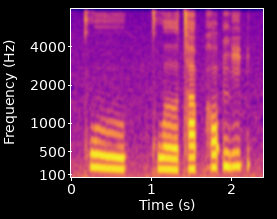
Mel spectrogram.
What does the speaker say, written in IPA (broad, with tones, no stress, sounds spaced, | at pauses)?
kʰ w uː˧ | kʰ w ɤː˧ tʰ a˦˥ p̚ h ɔ˦˥ ʔ ŋ i˦˥ ʔ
